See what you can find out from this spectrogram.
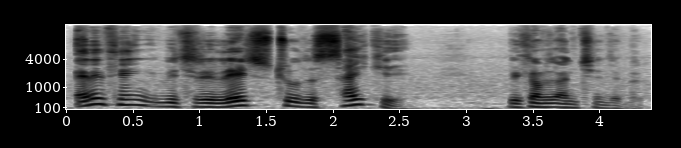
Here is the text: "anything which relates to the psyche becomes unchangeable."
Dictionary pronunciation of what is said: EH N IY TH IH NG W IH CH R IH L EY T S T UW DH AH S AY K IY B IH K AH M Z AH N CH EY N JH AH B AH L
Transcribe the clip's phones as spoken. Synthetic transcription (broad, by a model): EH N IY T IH NG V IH CH R IH L EY T S T UW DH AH S AY K IY B IH K AH M Z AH N CH EY N JH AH B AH L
